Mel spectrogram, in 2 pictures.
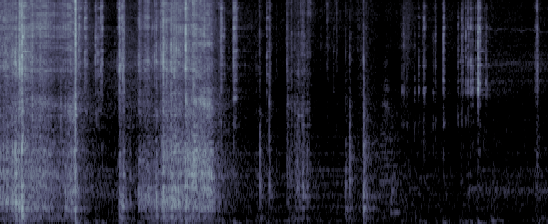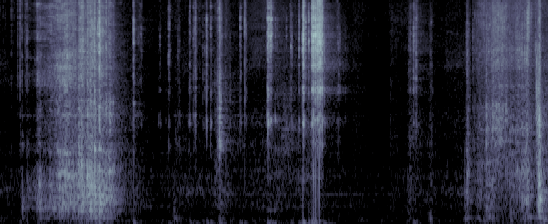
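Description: A Bardoline bitumen shingle strip being cut into ridge-tile sections: short bursts of rasping cutting, twice within the first two seconds and again about six seconds in, with scattered clicks and taps between.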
